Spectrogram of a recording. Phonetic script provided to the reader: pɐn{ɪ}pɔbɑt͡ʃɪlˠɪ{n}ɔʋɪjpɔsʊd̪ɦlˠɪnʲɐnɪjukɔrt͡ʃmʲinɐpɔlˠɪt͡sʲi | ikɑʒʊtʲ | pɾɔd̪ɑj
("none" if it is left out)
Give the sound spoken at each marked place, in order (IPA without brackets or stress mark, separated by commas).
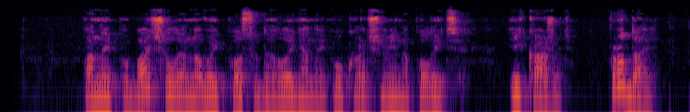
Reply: ɪ, n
